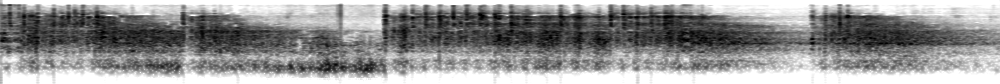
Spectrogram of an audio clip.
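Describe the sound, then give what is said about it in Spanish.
Sustained bursts of automatic gunfire crack loudly and repeatedly, overlapping shots from multiple weapons with brief gaps, a chaotic firefight between organized crime cells fighting over territory in Tamaulipas, Mexico, taken from videos recorded during the clash, without talking. “Esto que usted escucha es el sonido de diversos videos que fueron tomados en el momento de esta refriega, de este intercambio de plomo entre células del crimen organizado que se disputan plazas allá en Tamaulipas.”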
